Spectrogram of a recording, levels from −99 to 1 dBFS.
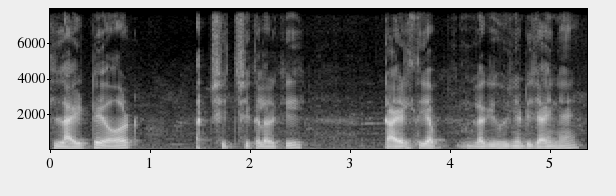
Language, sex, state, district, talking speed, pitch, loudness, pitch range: Hindi, male, Uttar Pradesh, Lucknow, 135 wpm, 105 Hz, -21 LUFS, 95-115 Hz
